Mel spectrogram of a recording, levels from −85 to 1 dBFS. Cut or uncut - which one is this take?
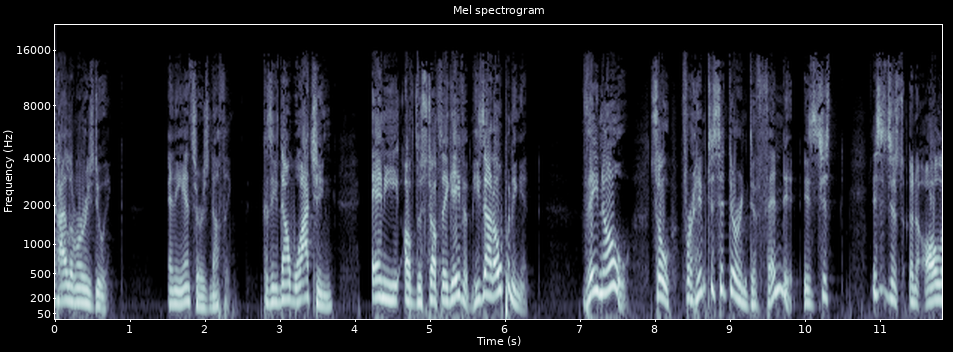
uncut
